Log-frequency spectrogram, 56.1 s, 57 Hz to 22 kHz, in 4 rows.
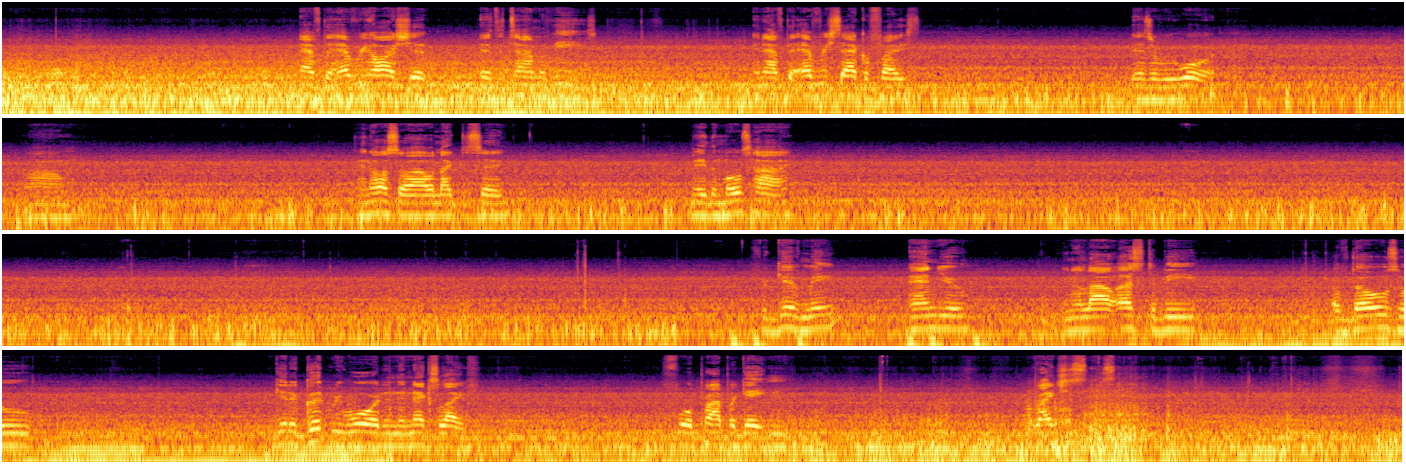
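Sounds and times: car cabin rumble and hiss: 0.0s - 56.0s
deeper rumble: 0.0s - 56.0s
road noise: 0.0s - 56.0s.

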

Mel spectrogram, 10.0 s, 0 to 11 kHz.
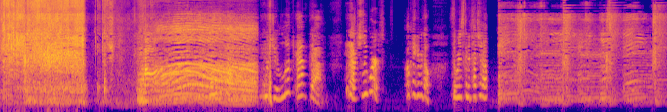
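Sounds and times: tape ripping off skin: 0.0s - 1.7s.

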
